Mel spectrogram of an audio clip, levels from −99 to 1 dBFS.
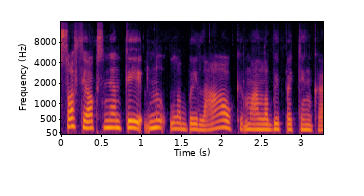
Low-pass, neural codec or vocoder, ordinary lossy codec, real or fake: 14.4 kHz; none; Opus, 16 kbps; real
